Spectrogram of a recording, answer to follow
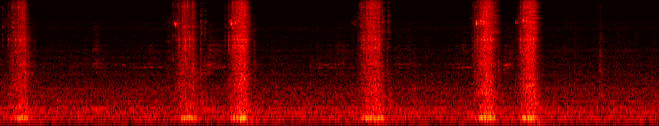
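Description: Consew industrial sewing machine stitching black vinyl in six short bursts, each well under a second, with pauses between them.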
